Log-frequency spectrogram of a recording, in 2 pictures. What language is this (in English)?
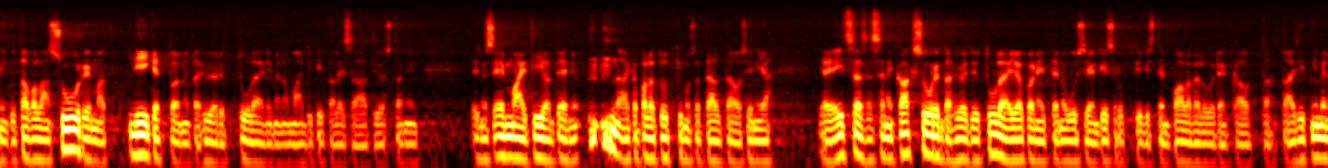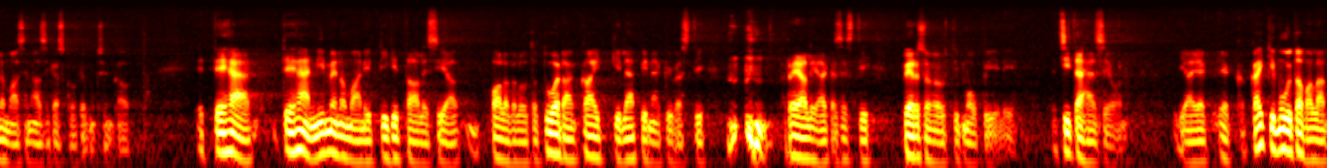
Finnish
